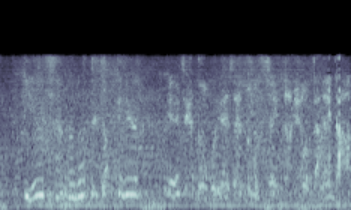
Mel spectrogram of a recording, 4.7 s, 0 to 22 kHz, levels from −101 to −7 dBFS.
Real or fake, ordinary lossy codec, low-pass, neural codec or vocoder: fake; AAC, 48 kbps; 7.2 kHz; codec, 24 kHz, 0.9 kbps, WavTokenizer, medium speech release version 2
